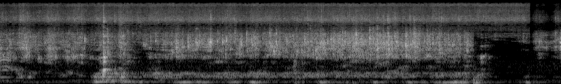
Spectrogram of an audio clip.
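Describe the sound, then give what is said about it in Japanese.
Tap water runs steadily in a continuous rushing hiss as boiled whelks (bai-gai), drained into a colander, are rinsed beneath it, with faint clatters of the shells shifting in the colander, stopping abruptly near the end. “そして、えー、バイ貝の方がですね、沸騰しましたので、こちらをざるにあげます。そして、お水ですね、ざっと洗ってください。”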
